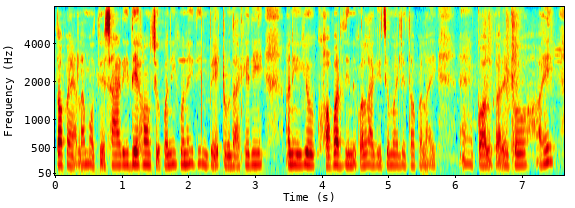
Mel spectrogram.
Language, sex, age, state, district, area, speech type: Nepali, female, 45-60, West Bengal, Kalimpong, rural, spontaneous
